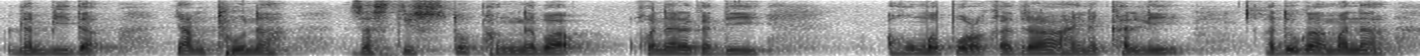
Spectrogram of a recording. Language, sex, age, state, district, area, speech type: Manipuri, male, 18-30, Manipur, Bishnupur, rural, spontaneous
